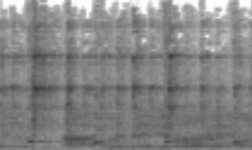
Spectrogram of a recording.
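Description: Folia de reis ensemble: men singing in chorus to button accordion and guitars, with a steady drum and tambourine beat.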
